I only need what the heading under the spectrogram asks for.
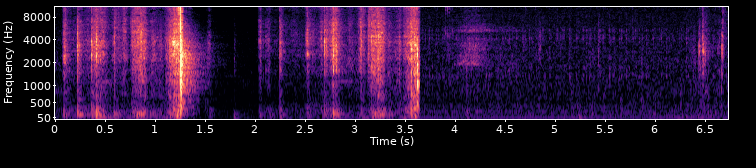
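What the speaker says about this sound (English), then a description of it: "you just cut the onion to the thickness that you like." A knife slices an onion on a cutting board for a summer squash side dish, with a few irregular, close cutting strokes for about three and a half seconds before the sound goes quiet.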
